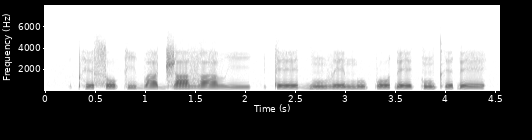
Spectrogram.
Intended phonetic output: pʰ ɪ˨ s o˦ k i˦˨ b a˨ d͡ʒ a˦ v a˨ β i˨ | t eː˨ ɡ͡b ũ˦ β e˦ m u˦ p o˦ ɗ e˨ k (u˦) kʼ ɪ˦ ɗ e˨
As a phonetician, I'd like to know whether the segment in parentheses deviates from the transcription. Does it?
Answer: yes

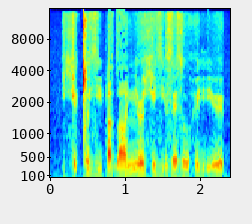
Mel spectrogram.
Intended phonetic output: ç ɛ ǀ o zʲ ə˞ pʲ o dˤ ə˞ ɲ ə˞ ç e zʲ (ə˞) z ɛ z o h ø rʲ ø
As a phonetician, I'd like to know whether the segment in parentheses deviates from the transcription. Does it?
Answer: no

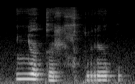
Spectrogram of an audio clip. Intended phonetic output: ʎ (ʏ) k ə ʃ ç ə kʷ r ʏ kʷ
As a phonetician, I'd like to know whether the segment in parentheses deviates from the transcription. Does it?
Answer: yes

